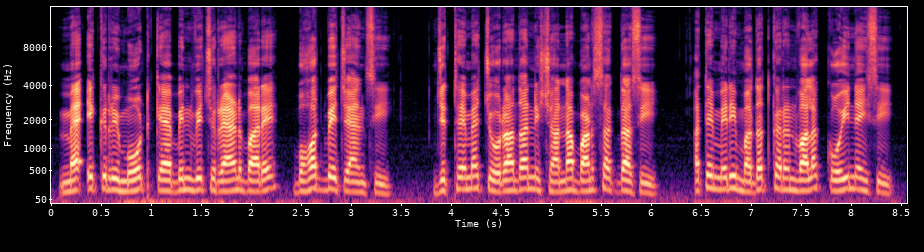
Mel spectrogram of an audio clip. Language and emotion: Punjabi, fearful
